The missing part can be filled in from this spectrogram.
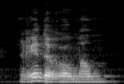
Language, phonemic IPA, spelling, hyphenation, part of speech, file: Dutch, /ˈrɪ.də(r).roːˌmɑn/, ridderroman, rid‧der‧ro‧man, noun, Nl-ridderroman.ogg
- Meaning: a chivalric romance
